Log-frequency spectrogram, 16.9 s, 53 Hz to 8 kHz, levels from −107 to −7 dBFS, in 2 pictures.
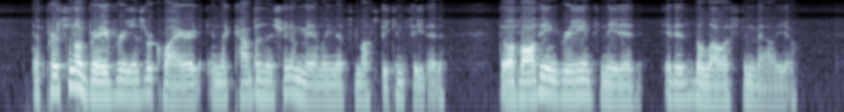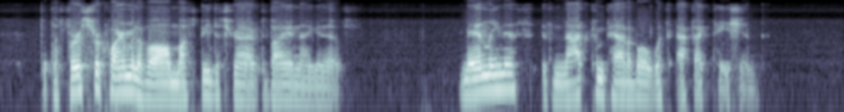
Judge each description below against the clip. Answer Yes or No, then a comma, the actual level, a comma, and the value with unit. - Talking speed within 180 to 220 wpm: No, average, 155 wpm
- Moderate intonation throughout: Yes, average, 3.6 semitones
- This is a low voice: Yes, low, 105 Hz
